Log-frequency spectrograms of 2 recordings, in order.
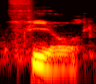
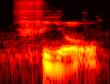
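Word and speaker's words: Fiil: to the one i go by now is feel you may call me feel uh how do you spell that good sir f i i l feel old ass blind dude i'm putting in my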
